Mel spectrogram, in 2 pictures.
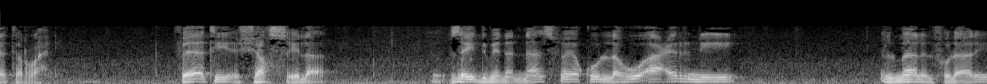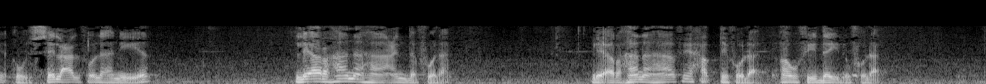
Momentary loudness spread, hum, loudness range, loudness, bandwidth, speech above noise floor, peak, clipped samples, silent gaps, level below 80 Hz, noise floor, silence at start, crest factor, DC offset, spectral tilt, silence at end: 24 LU; none; 2 LU; -16 LUFS; 6.4 kHz; 21 dB; -2 dBFS; under 0.1%; none; -34 dBFS; -36 dBFS; 0 s; 14 dB; under 0.1%; -6.5 dB/octave; 0 s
